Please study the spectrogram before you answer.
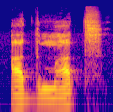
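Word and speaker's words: אדמת: И в словосочетании, если это первое слово в смехуте, то вместо «адама» мы будем произносить «адмат». Буква «гей» перешла в «тав».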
